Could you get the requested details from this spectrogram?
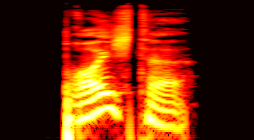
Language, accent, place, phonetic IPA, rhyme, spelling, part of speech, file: German, Germany, Berlin, [ˈbʁɔɪ̯çtə], -ɔɪ̯çtə, bräuchte, verb, De-bräuchte.ogg
- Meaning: first/third-person singular subjunctive II of brauchen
